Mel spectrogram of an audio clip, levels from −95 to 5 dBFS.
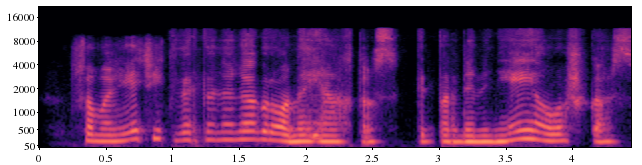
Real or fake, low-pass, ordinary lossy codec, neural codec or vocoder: fake; 10.8 kHz; Opus, 16 kbps; codec, 44.1 kHz, 1.7 kbps, Pupu-Codec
